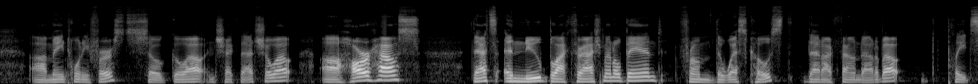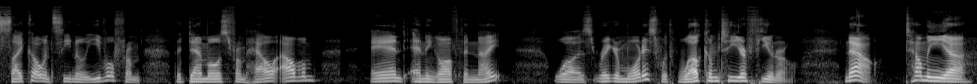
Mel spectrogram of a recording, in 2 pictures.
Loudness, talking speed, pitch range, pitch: -22 LUFS, 180 wpm, 115-155 Hz, 130 Hz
